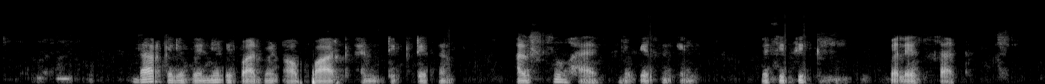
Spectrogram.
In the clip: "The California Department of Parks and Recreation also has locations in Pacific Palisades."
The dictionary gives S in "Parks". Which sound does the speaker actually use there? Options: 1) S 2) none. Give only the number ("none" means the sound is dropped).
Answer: 2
